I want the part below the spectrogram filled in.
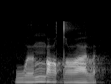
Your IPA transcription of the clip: w ə ŋ o dˤ a l

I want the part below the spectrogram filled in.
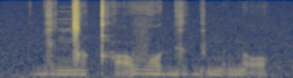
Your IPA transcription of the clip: ɡʲ a ŋ͡ǀ a qʰ ɔ̰ v ɔ ɡʲ u ɡʲ ə̰ m ə̰ n ɔ̰

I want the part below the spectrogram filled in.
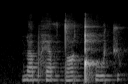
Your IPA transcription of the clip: ɳ a pʰ ɛ θ dˤ a ǃʰ u t͡ʃ

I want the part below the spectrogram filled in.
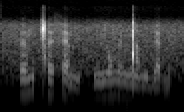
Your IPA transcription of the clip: ɘ m ǁ ɘ s ɛ m | ɲ o v ø ŋ͡ǃ a m ɡ͡b ɛ b

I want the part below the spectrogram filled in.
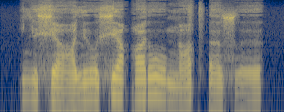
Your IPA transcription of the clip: ʎ ə˦ xʲ ɑː˧˩˧ lʲ oː˦ xʲ ɐː˦˨ qʷ əː˦ ɾ oː˦˨ ŋ ɑ˨˥ t͡sʼ ɐː˩ sʷ əː˩

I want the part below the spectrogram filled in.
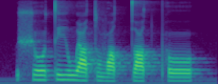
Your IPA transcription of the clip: ʃ o˦ t i˦ w i˨ tˤ v ɒ˨ tˤ t̪ u˨ tˤ pʰ o˦

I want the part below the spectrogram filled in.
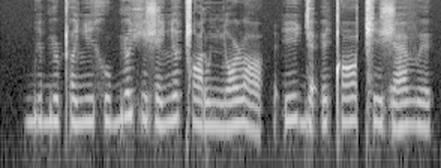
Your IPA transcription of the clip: b i bʲ u ʈʰ ʌ ʎ i x u bʲ ɔ ç ɪ ʃ ɛ ʎ ʌ ǁ ɑ ɾ u ɲ ɔ ɭ ɑ | ʔ i ɟ ɛ ʔ ɪ ǃ ɑ ǁ i ʃ æ v ɪ

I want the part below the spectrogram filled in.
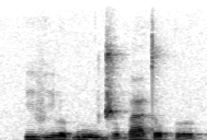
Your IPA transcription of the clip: i˦ v i˨ l ʊ˨ ɓ uː˦˨ d͡ʒ o˨ b a˦˨ t o˦ k ʊ˨

